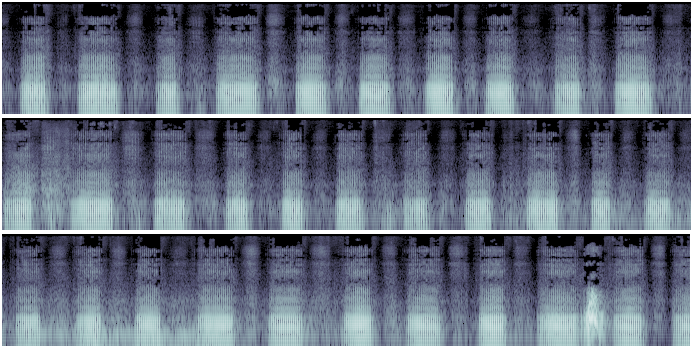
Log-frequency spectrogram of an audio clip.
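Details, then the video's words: Crush, a deaf pit bull that cannot be woken, snores in sleep with a long run of regular rattling snorts, roughly one every two-thirds of a second, grunty and pig-like, continuing unbroken for twenty seconds. "Crush snores like a pig"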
